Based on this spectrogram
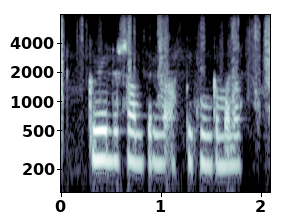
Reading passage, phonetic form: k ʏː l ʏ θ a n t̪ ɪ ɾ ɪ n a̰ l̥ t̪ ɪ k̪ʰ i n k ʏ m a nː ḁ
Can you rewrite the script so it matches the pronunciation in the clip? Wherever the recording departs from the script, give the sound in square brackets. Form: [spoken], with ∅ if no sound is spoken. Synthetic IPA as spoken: k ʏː l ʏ [s] a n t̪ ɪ ɾ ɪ n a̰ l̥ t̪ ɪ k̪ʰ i [ŋ] k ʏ m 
